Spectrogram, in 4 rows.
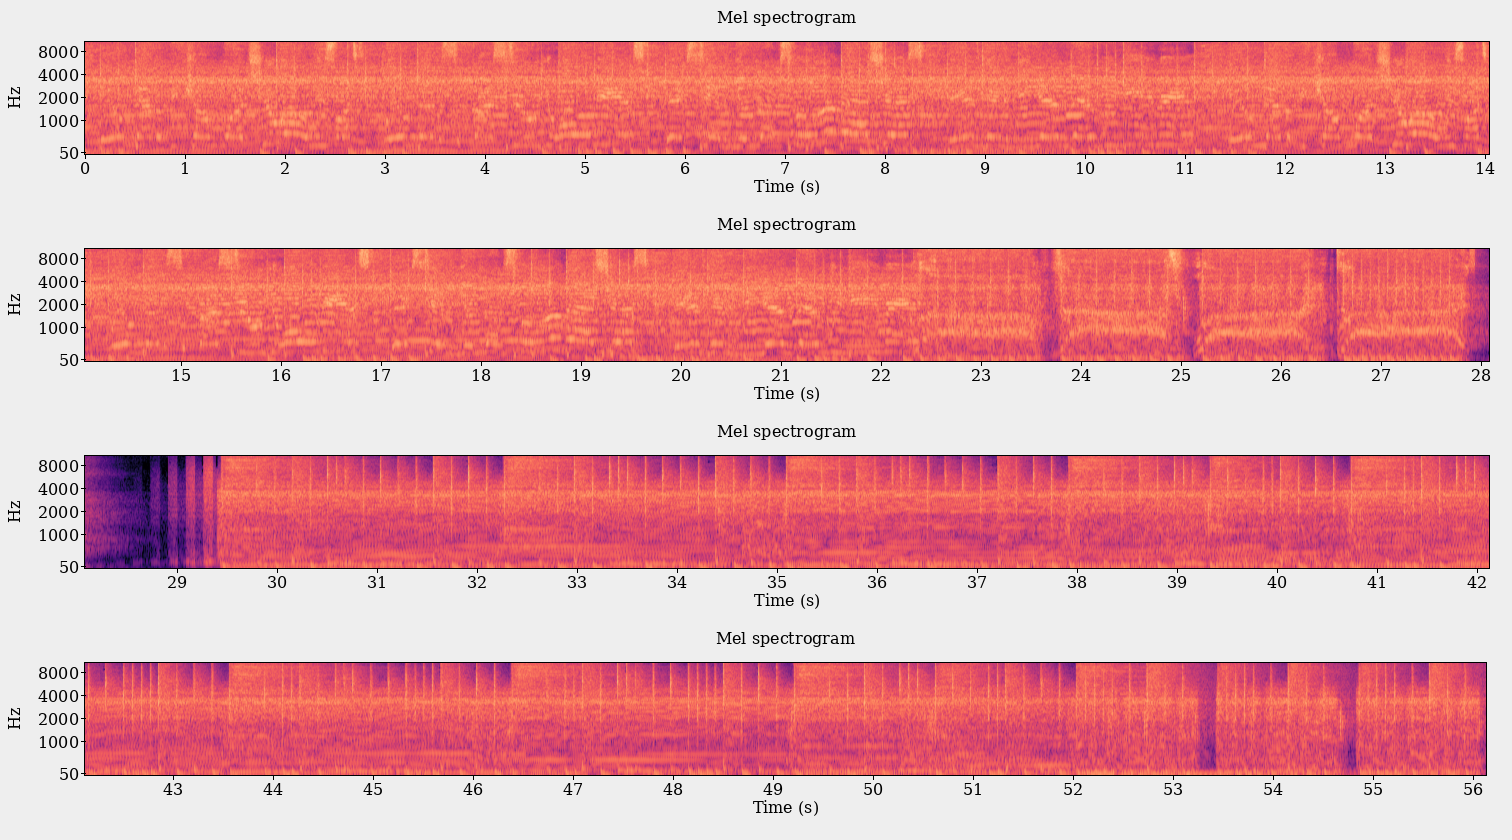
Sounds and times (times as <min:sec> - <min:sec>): Heavy metal: 0:00.0 - 0:56.1.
